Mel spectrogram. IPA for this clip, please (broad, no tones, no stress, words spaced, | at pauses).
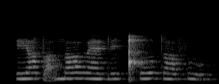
edˤḛ n̪ɒβæd̪e ǃʰot̪ɒfu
